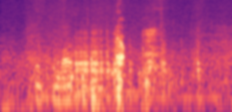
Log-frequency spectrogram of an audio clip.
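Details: A young lioness, just over three years old, gives low, moaning contact calls toward her pride's other lionesses at sunset in windy, blustery weather at Djuma/Arathusa during a mating period suspected as false oestrus; a person talks quietly nearby.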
